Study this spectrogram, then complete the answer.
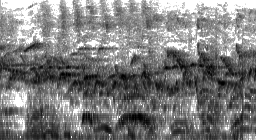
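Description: Songbirds chirp and squawk in busy overlapping bursts at a bird singing contest in Meulaboh, with voices talking throughout.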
